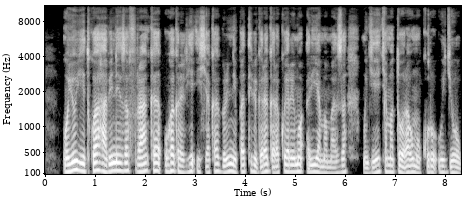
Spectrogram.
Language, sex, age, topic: Kinyarwanda, male, 18-24, government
